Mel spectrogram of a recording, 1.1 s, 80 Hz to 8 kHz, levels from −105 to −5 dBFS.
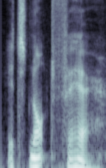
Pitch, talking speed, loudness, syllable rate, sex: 90 Hz, 170 wpm, -20 LUFS, 3.2 syllables/s, male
